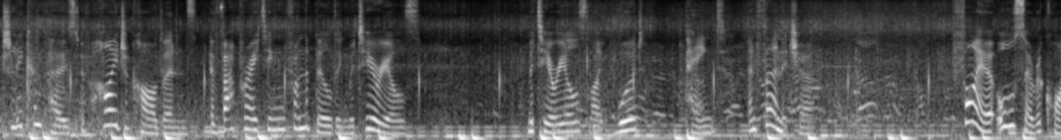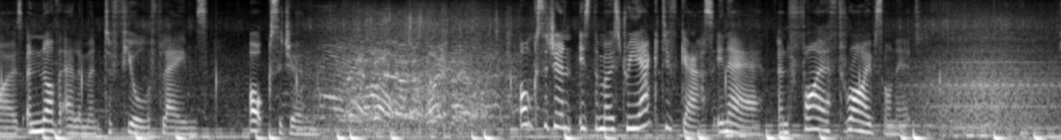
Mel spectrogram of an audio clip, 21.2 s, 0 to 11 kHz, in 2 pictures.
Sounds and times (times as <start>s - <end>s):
Speech: 0.0s - 4.2s, 5.3s - 19.8s
Music: 0.0s - 21.2s.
